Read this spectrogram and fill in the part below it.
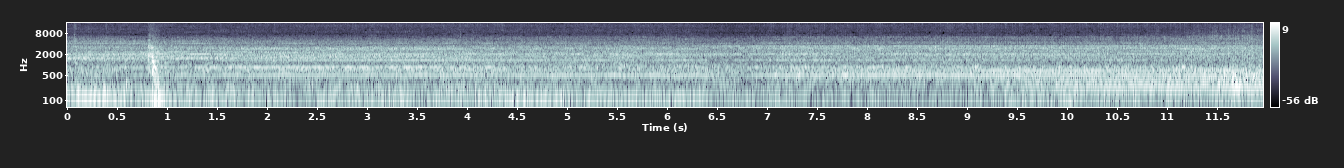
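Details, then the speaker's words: Electric oil extraction pump drawing oil through the dipstick hole of a 2008 Ford Fiesta MK6 gives a steady, even buzzy hum with no sputtering or air gulps; its tone shows it is picking up oil normally. "you can tell the tone changes on the pump if it's picking up oil or not the noise it's making now would indicate that it is"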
